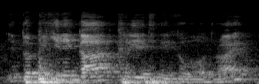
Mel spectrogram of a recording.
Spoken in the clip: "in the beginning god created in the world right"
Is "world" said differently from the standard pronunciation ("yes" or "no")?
yes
